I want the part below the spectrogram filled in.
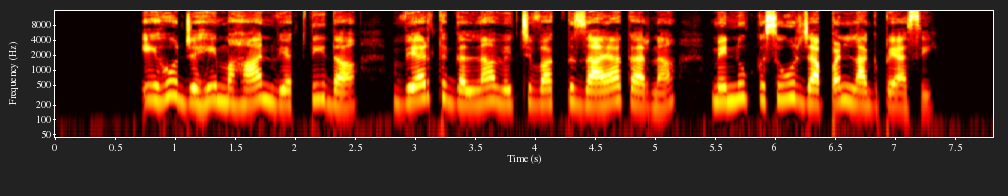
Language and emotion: Punjabi, neutral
